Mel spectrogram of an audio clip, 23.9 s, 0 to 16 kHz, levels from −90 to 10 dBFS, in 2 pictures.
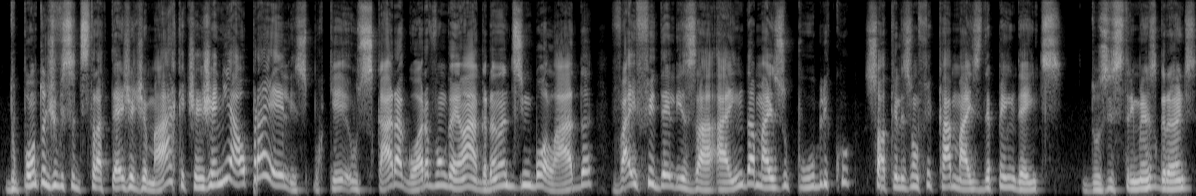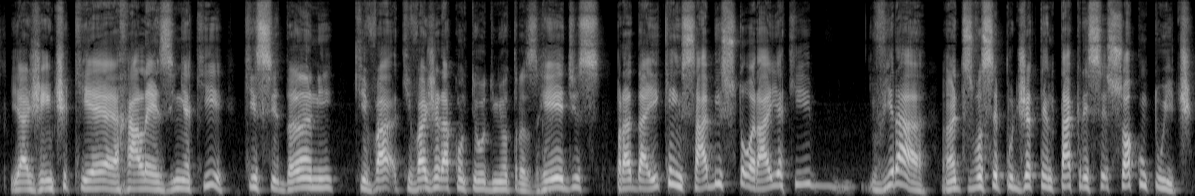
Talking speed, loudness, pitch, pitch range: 180 wpm, -18 LUFS, 175 Hz, 150-200 Hz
